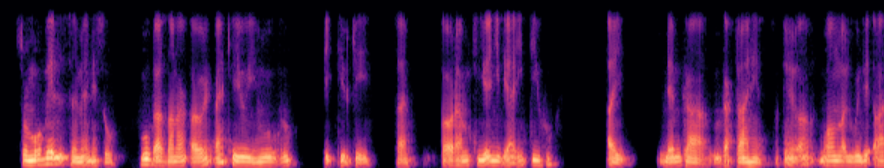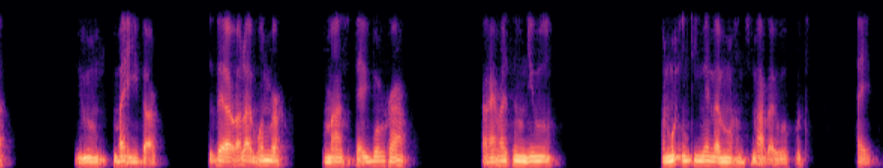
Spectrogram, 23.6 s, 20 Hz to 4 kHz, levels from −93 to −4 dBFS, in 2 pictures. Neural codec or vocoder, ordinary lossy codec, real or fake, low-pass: codec, 24 kHz, 0.9 kbps, WavTokenizer, small release; none; fake; 3.6 kHz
